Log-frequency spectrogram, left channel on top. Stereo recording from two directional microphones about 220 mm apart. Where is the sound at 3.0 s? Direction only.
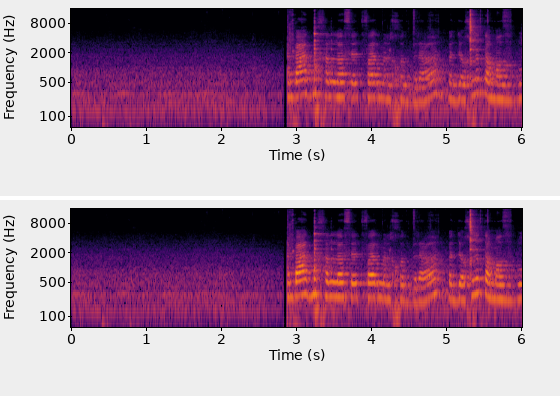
25° right (ahead or behind).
